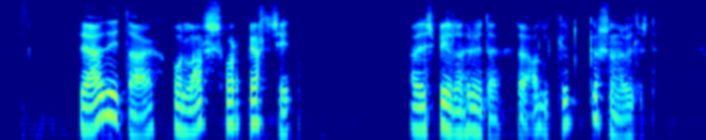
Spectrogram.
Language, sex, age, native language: Icelandic, male, 30-39, Icelandic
